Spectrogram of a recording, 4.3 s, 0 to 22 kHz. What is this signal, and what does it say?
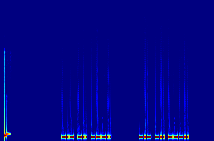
Morse code, heard as a keyed tone, about 46 wpm, 700 Hz. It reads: KD8 KD8
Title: USA Call Sign Prefixes - Repeated 2x - 45wpm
